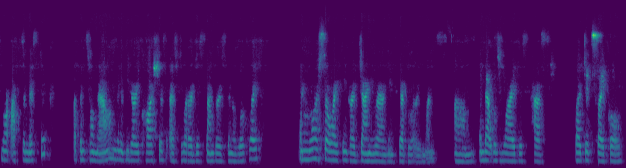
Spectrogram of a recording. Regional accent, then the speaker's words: Newark, New Jersey, United States; I was born and raised in the Ironbound and I still live here

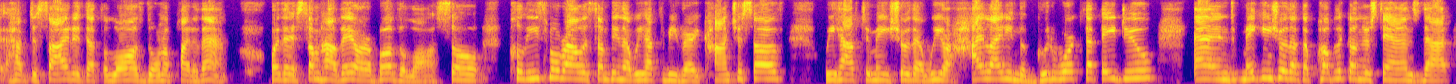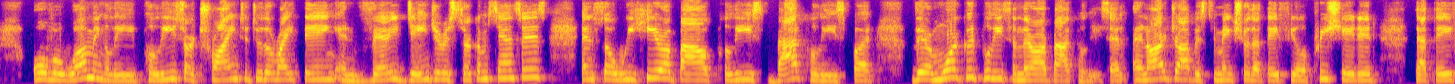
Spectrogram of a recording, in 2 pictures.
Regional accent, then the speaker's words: Newark, New Jersey, United States; also born or lived in Bronx, New York; I was born in the Bronx, but raised in Newark

